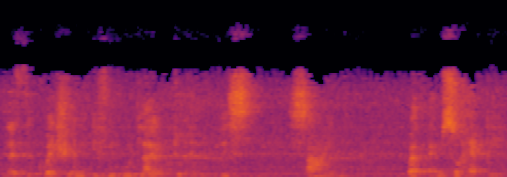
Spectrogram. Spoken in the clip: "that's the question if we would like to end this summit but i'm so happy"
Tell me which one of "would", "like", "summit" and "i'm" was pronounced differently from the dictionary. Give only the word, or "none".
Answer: summit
